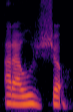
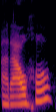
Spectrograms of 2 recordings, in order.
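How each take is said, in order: First: The name is pronounced the Portuguese way. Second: The name is pronounced the Spanish way. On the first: This is the original form of the name. "but it's Araujo" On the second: This is how locals say it. "people here in San Diego say Araujo, like Spanish"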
